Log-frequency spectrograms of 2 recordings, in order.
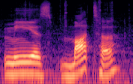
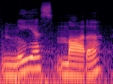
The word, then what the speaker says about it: Miasmata: getting on uh playing me as mata me as mata i was pronouncing it wrong it's miasmata miasmata i was going to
